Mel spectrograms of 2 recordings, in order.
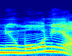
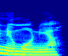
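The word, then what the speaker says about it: pneumonia: निमोनिया की spelling P से शुरू होती है, है ना? निमोनिया की वर्तनी कहाँ से शुरू होती है? यह ' P' से शुरू होता है, लेकिन 'P' साइलेंट रहता है।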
